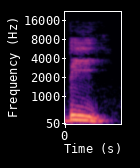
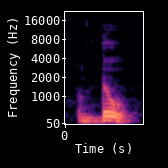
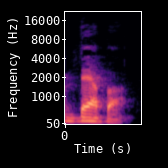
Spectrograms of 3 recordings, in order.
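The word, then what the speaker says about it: ∂: It is not d, it is do or daba.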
